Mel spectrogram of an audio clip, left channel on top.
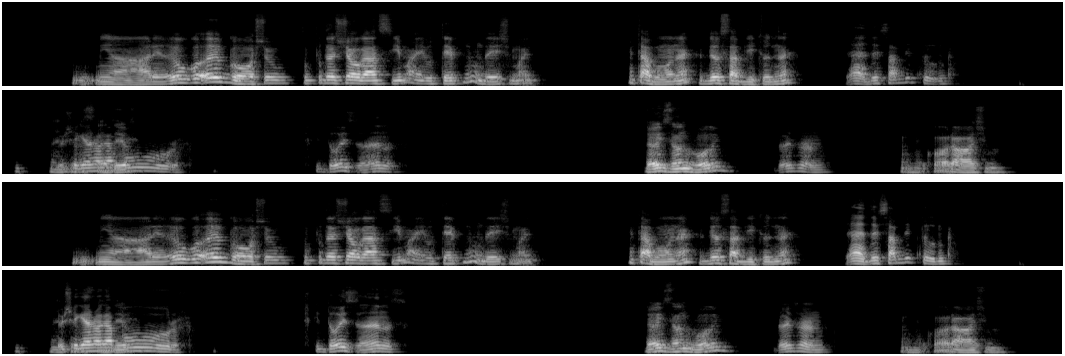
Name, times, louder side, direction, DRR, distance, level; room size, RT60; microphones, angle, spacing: voice 1, 0.7-5.3 6.3-7.9 11.1-11.9 17.0-17.9 19.6-20.6, left 3 dB, 25° left, 0.6 m, -22 dB
voice 2, 8.4-9.5 11.2-12.4 13.7-14.5 18.4-18.9, right 6 dB, 90° right, 0.4 m, -24 dB
2.4 x 2.1 x 3.3 m
head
